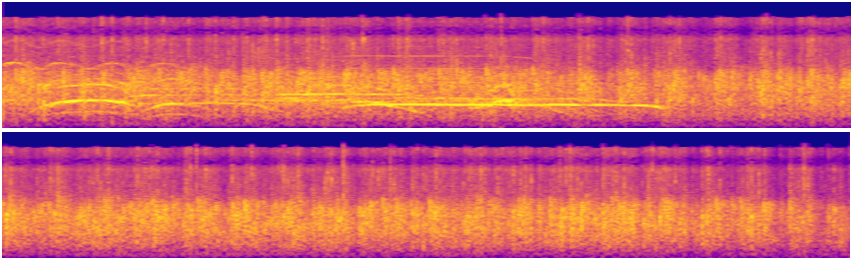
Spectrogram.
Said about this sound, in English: Thank you to all the veterans in the audience as well. Now, give him a round of applause.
